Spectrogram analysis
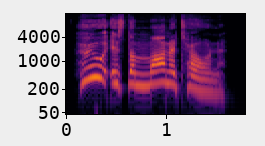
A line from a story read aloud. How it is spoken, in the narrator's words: the choir master abruptly stopped us and called out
